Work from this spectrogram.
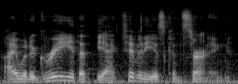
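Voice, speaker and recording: A man delivering scripted commentary in a deadpan, mock-serious manner. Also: medium pitch, fast. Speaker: narrator, video commentator. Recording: voice-over with music underneath. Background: music.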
